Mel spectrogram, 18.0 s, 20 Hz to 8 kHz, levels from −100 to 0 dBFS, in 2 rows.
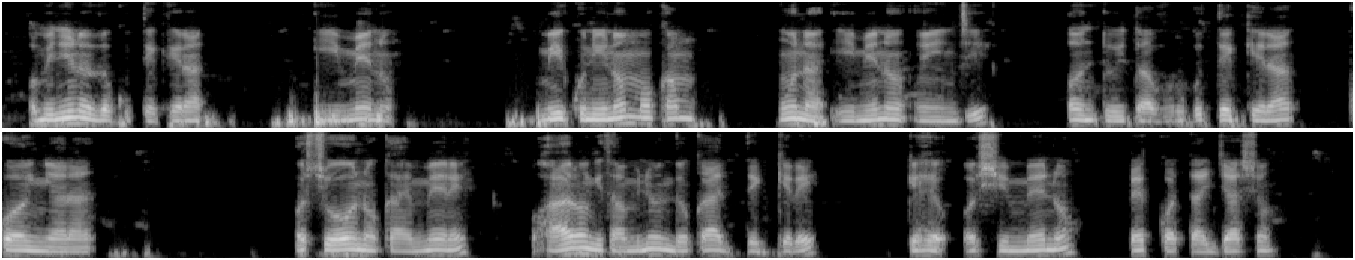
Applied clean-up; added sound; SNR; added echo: none; none; none; none.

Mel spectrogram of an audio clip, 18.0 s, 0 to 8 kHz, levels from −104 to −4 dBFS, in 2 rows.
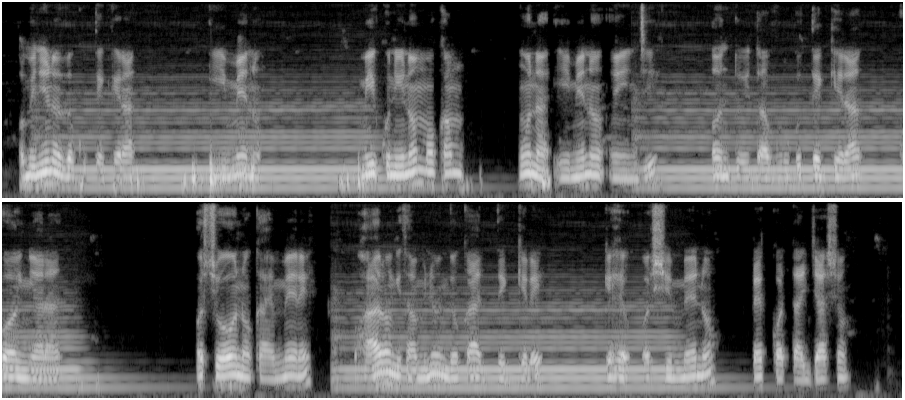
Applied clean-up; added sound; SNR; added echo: none; Bowed string instrument; 7 dB; none.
